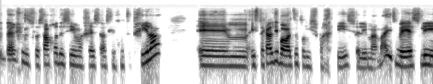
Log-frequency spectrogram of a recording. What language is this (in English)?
Hebrew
